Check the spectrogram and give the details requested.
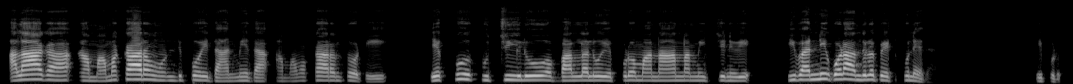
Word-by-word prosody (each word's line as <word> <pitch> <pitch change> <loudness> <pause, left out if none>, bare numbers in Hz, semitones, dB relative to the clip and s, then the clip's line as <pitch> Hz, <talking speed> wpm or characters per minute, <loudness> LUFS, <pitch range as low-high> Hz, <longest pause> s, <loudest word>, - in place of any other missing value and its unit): అలాగా 220 0 +7 0.3
ఆ - - 0
మమకారం 225 +6 +5
ఉండిపోయి 195 +1 -5
దాని 155 +1 -5
మీద 170 -2 -8 0.2
ఆ - - -13
మమకారం 180 +3 -2
తోటి 135 -7 -7 0.6
ఎక్కువ 235 +5 -4 0.2
కుర్చీలు, 200 0 0 0.3
బల్లలు 190 +1 0
ఎప్పుడో 195 +3 -5
మా 185 - +1
నాన్నమ్మ 185 0 -1
ఇచ్చినవి. 175 0 -5 0.5
ఇవన్నీ 220 +3 +3
కూడా 245 +1 +7
అందులో 215 +1 +1
పెట్టుకునేది. 175 - -7 1.1
ఇప్పుడు. - - -13
190 Hz, 115 wpm, -24 LUFS, 180-215 Hz, 1.1 s, అలాగా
